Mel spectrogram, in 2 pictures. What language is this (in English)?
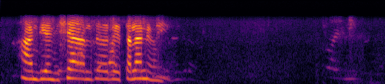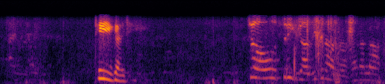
Dogri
